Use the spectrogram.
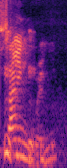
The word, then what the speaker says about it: Sanguine: Sanguine rhymes with penguin. Penguin Magman. So it's sanguine, and then You are the business goose.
